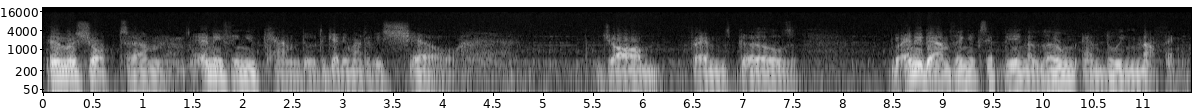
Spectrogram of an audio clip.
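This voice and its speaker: An actor with a British accent playing a frank psychiatrist in a 1970s radio drama, blunt and matter-of-fact. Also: male voice, deep voice, dark tone. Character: blunt, frank male psychiatrist giving advice. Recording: dull, noisy old radio recording.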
